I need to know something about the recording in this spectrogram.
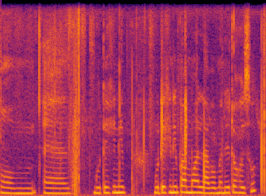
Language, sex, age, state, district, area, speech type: Assamese, female, 18-30, Assam, Charaideo, rural, spontaneous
